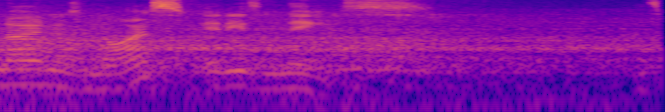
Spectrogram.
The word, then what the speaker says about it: Nice: It is not known as Nice, it is Nice. That's how they pronounce it.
